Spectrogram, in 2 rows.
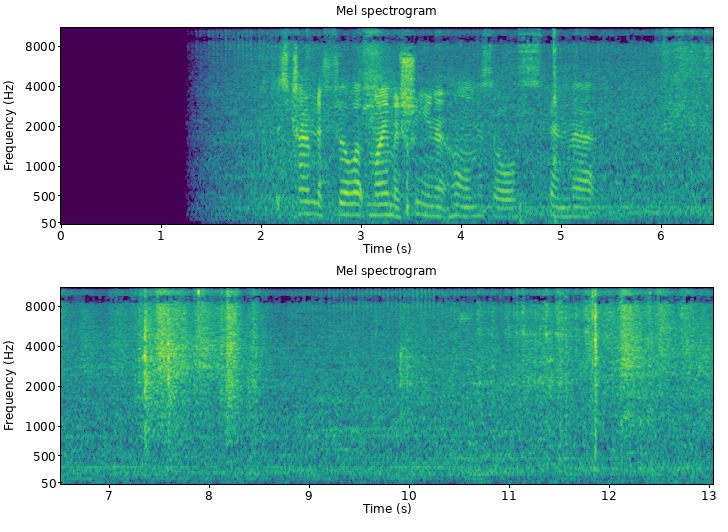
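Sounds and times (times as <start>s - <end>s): busy arcade din: 2.0s - 6.0s.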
